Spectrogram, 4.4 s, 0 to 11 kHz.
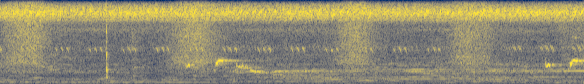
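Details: Red-whiskered bulbul recorded during a trapping session on 21 November 2015: short warbled, slurred phrases rise and fall, one early and another near the end, over a steady high insect drone and pulsing chirps.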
